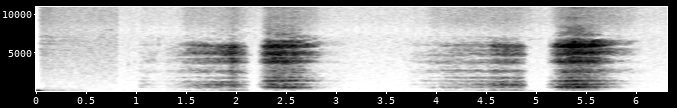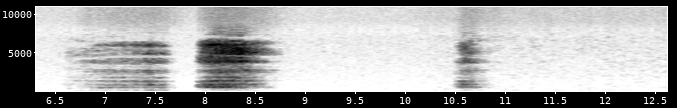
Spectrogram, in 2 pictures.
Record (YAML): exhalation_length: 12.6 s
exhalation_amplitude: 3168
exhalation_signal_mean_std_ratio: 0.45
survey_phase: beta (2021-08-13 to 2022-03-07)
age: 18-44
gender: Male
wearing_mask: 'No'
symptom_none: true
smoker_status: Never smoked
respiratory_condition_asthma: false
respiratory_condition_other: false
recruitment_source: REACT
submission_delay: 2 days
covid_test_result: Negative
covid_test_method: RT-qPCR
